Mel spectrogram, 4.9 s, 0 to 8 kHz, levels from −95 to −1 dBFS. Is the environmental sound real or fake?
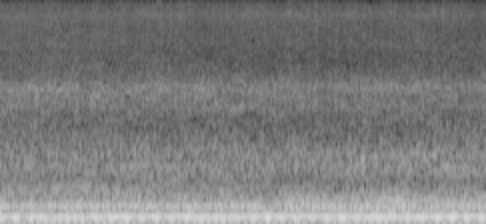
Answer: fake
